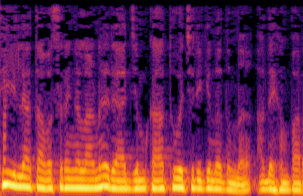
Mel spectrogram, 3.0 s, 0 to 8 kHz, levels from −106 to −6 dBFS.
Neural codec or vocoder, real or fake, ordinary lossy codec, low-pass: none; real; none; 7.2 kHz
